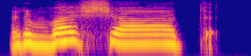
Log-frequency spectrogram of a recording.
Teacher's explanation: ర కి వత్తు వచ్చినప్పుడు వ ని ఎక్కువసేపు అంటున్నాం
